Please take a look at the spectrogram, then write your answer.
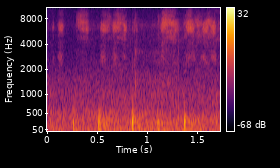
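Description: Chalk or marker strokes on a board during a physics lesson: a handful of short, soft taps and scratches spaced irregularly, fairly quiet and close, with faint breathy noise between them and no talk.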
